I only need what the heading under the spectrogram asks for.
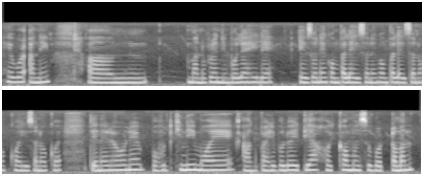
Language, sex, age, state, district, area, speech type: Assamese, female, 18-30, Assam, Charaideo, rural, spontaneous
